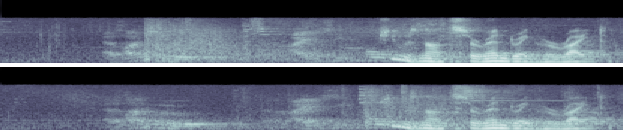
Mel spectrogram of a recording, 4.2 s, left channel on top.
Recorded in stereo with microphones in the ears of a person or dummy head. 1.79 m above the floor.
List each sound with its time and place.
0.7 s a man speaking: 40° left (ahead or behind), 8.5 m; by 3.5 s 25° left (ahead or behind), 7 m
2.5 s a man speaking: 20° left (ahead or behind), 0.7 m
